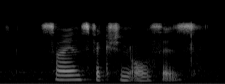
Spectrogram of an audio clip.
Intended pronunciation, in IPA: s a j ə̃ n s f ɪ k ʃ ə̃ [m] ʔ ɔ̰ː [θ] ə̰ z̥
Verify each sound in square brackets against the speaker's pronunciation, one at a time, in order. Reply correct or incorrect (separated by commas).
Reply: incorrect, correct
